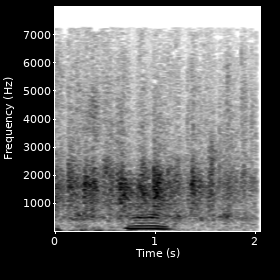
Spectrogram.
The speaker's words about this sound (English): Y'all give God a hand clap of praise.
